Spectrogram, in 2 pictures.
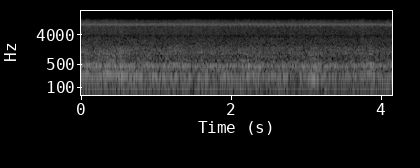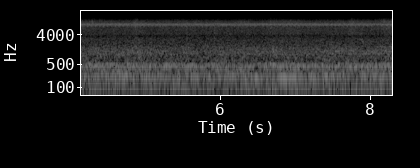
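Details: Steady massed buzzing of bees in a 2017 nuc colony on 19 September 2018, a dense hum with a slightly fluttering texture and a thin high tone running over it.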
